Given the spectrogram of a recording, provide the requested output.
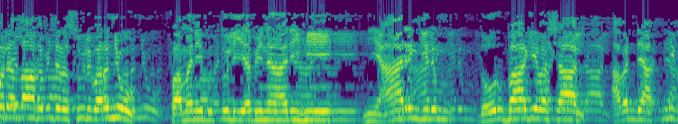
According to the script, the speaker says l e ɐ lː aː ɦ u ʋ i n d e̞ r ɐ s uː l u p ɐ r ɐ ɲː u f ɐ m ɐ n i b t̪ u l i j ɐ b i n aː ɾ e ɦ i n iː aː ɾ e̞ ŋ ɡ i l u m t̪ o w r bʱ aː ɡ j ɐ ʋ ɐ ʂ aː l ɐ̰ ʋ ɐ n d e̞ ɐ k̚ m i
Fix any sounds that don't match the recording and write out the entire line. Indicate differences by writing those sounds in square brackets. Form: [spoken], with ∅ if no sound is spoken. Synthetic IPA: l e ɐ lː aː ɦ u ʋ i n d e̞ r ɐ s uː l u p ɐ r ɐ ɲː u f ɐ m ɐ n i b t̪ u l i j ɐ b i n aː ɾ [i] ɦ i n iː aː ɾ e̞ ŋ ɡ i l u m [d̪] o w r bʱ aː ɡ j ɐ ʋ ɐ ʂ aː l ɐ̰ ʋ ɐ n d e̞ ɐ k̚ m i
